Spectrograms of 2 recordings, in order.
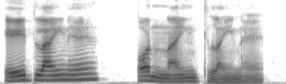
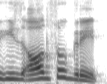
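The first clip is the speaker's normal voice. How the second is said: poem reading; 3 semitones higher, much slower than usual. Shown as a demonstration. Teacher reads poem line slowly.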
